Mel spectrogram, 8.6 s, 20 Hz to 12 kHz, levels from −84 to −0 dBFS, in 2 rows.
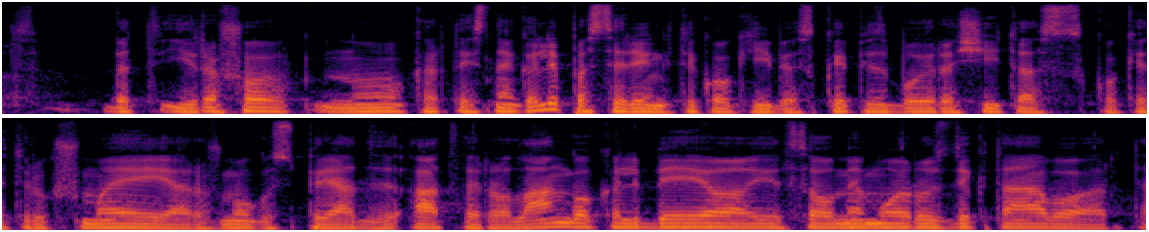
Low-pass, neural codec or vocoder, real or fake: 10.8 kHz; none; real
